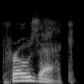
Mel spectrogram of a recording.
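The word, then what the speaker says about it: Prozzak: this movie wow okay it's spelled p r o z z a k with the little emblem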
